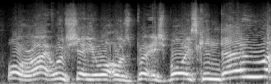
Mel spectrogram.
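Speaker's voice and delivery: hammed-up Cockney accent; exaggerated Cockney, played for laughs. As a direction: put on a mock Cockney British-lad voice. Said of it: "Can you do Cockney?".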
